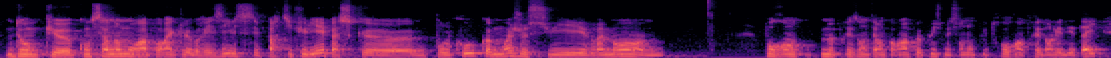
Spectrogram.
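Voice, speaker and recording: Co-host, male, mid pitch, easy conversational delivery, long meandering questions, light background hiss. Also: moderate pace, a little mellow. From Charente-Maritime, France. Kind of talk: casual discussion.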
